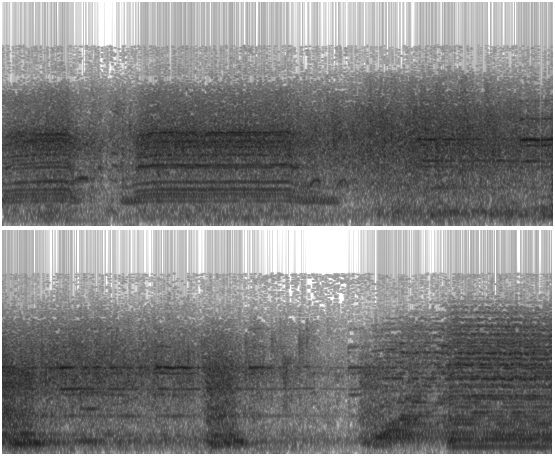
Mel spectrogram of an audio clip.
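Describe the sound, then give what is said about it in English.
A steam train pulls out of a station, its whistle sounding in long harmonic blasts over the steady rumble and clatter of the cars, with a brief break before the whistle returns near the end. “All aboard! Well, looks as though we're ready to pull out.”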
